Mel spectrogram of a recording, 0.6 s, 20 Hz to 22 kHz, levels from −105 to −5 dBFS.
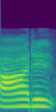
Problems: background sounds at intervals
